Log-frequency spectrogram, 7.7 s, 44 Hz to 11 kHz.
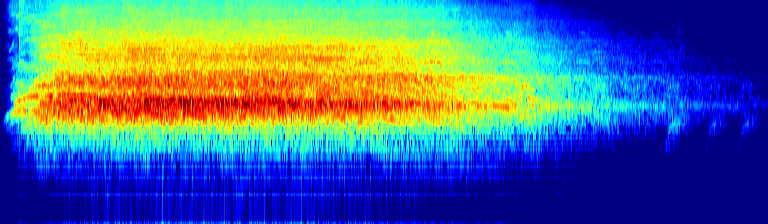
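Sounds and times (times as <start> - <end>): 
crowd cheering heavily: 0.0 - 7.0.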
